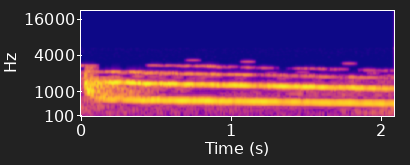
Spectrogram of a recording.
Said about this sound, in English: A hungry wolf had found the flock.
